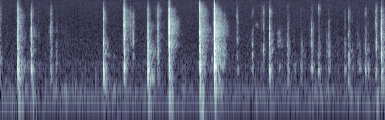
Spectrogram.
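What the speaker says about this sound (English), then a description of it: "Now just let me type for a minute here." Typing on a computer keyboard, a quick irregular run of crisp close key clicks with short pauses, alone in a quiet room.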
